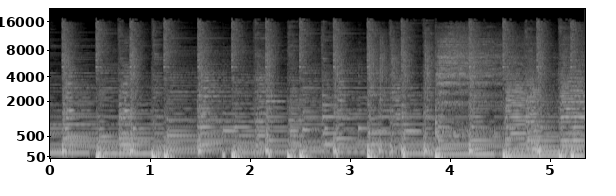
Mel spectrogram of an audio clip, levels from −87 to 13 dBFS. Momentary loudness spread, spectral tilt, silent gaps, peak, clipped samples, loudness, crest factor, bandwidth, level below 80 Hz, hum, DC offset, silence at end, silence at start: 4 LU; -5 dB/octave; none; -4 dBFS; under 0.1%; -22 LUFS; 16 dB; 17.5 kHz; -24 dBFS; none; under 0.1%; 0 s; 0 s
